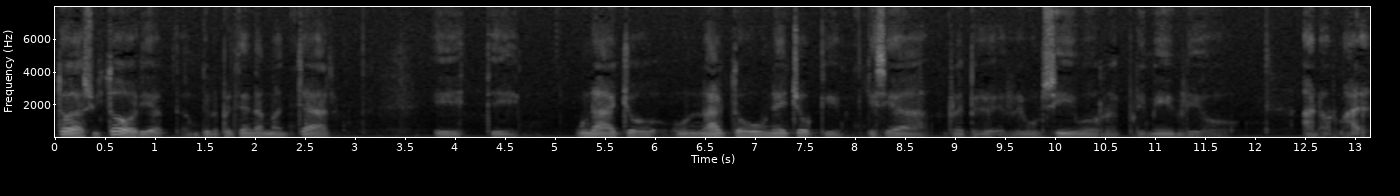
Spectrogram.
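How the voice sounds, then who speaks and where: A man with a Rioplatense accent talks at a very slow pace, leaving long, frequent pauses. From Argentina, Buenos Aires. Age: 70s. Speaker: radio interview guest. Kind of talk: radio interview. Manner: hesitant, with fillers.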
